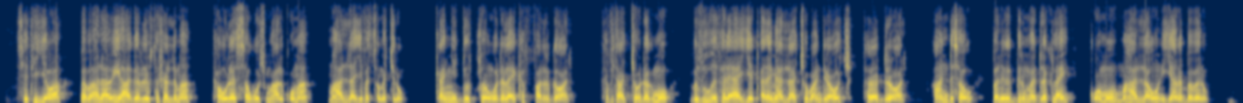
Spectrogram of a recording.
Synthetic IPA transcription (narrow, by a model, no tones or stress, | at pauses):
set̪ʰɨjːɛwa | b̥əβahlawijɛhaɡəɾliwt̪ʰəʃɛlːɨma | kʰəhulət̪ːsəwːo̞t͡ʃːmahalkʼo̞ma | mahalːajɛfəsʼːəmət͡ʃːnəw | kʼəɲːɪd͡ʒːo̞t͡ʃːanwɔd̪əlajkʰəfːad̪ɨɾɡəwal | kʰəfit̪ʰat͡ʃːɛwd̪əɡmo̞ | bɨzujɛt̪ʰələjajːɛkʼələmjalːat͡ʃːɛwband̪iɾawo̞t͡ʃːt̪ʰəɾəd̪ːɨɾəwal | ʔand̪səw | b̥ənɨɡɨɡːɨɾməd̪ɾəklaj | kʼo̞mo̞maɦalːawunɨjːanəbːəβənəw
